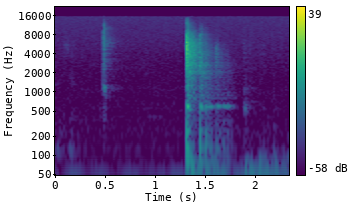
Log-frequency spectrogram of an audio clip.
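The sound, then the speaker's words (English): A light tick, then a twenty-sided die, dropped rather than rolled during a tabletop game, hits a hard surface with a sharp clatter and rattles briefly before a last small click settles it. No one speaks. “He dropped it, he did not roll that. He dropped the dice.”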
